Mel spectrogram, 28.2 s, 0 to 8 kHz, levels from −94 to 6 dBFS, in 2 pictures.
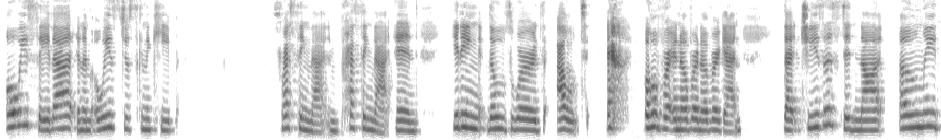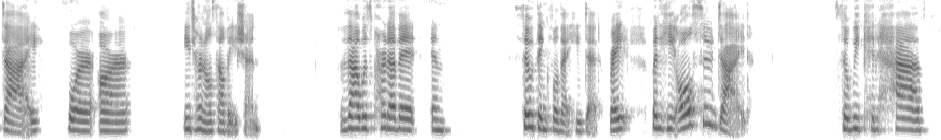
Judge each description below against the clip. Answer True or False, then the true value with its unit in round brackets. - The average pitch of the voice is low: False (230 Hz)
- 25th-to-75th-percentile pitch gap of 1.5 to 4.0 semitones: True (3.1 semitones)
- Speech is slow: True (120 wpm)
